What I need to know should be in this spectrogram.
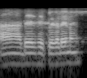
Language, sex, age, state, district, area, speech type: Malayalam, male, 18-30, Kerala, Palakkad, rural, conversation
